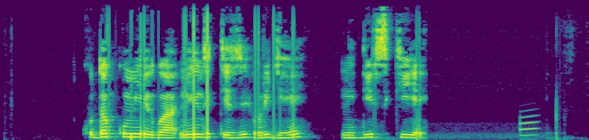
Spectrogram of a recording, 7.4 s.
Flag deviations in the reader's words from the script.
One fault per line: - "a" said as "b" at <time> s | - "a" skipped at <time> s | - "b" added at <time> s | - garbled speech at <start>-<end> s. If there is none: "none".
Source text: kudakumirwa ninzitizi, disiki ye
- "burigihe ni" added at 3.2 s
